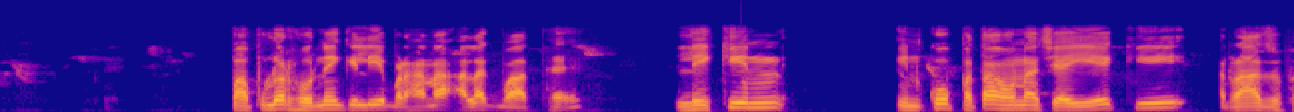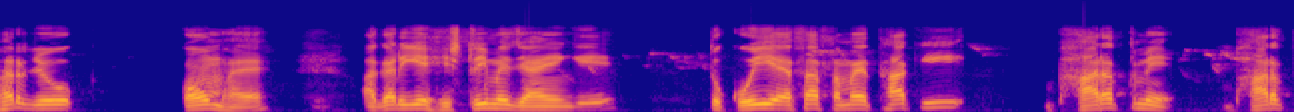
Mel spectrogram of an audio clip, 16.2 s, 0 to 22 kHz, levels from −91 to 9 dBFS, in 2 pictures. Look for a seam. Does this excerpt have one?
no; 0 cuts

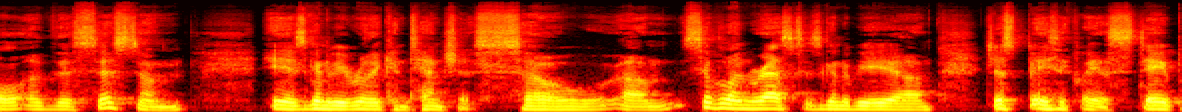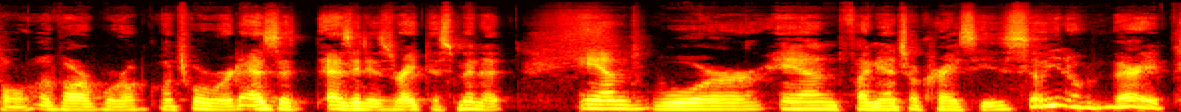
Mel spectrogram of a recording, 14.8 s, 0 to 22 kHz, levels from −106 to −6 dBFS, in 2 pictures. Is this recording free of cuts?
yes; 0 cuts

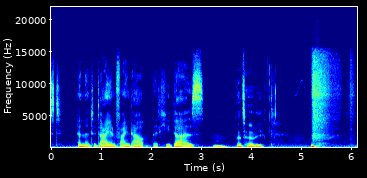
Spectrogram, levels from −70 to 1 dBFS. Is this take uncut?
no; 1 cut; at 3.6 s

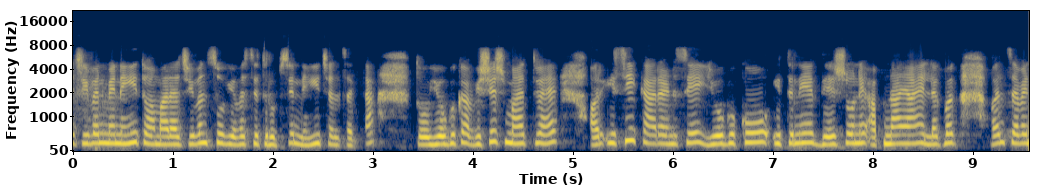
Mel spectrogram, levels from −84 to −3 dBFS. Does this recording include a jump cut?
no; 0 cuts

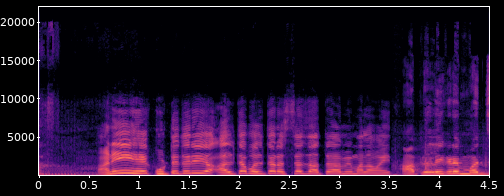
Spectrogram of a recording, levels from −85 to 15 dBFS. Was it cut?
yes; 1 cut; at 3.5 s

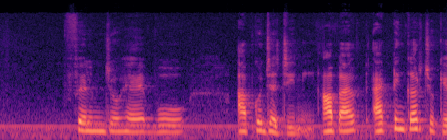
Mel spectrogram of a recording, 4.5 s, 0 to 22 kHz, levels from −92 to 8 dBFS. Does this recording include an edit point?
no; 0 cuts

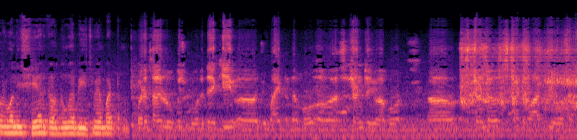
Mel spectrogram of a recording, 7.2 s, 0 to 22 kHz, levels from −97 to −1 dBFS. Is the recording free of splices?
no; 1 cut; at 1.5 s

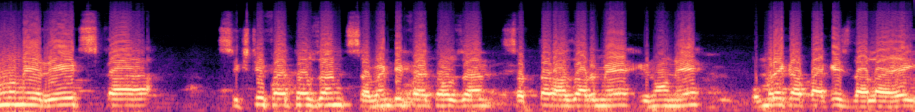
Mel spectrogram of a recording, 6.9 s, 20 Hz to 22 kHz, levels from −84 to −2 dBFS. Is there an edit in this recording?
no; 0 cuts

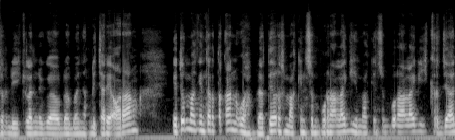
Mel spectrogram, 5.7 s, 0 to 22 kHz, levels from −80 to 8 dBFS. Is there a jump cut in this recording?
no; 0 cuts

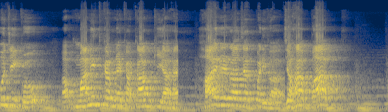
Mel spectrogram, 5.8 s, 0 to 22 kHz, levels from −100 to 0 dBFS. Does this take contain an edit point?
yes; 2 cuts; at 2.7 s, 4.2 s

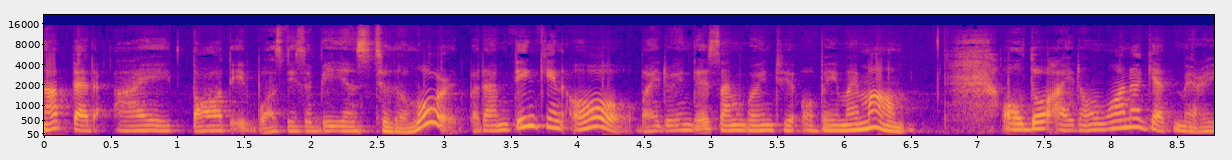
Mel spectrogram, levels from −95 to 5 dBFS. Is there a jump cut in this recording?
no; 0 cuts

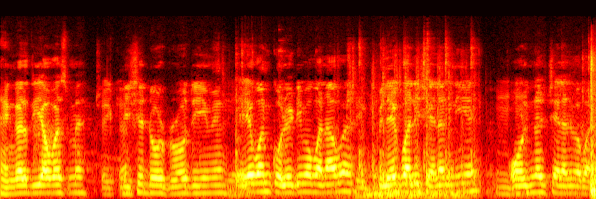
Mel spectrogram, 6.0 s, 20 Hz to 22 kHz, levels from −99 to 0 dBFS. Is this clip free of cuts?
no; 1 cut; at 2.3 s

